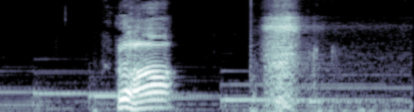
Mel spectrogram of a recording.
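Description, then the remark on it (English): A single sneeze in two parts, a voiced, rising intake followed by a sharp, breathy burst, heard over a faint steady background hum. “Gesundheit.”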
